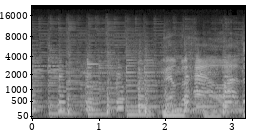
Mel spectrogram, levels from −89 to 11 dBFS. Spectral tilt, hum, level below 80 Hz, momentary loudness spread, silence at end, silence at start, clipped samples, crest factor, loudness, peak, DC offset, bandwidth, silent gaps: -4 dB/octave; none; -32 dBFS; 6 LU; 0 s; 0 s; under 0.1%; 16 dB; -18 LUFS; -2 dBFS; under 0.1%; 19 kHz; none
